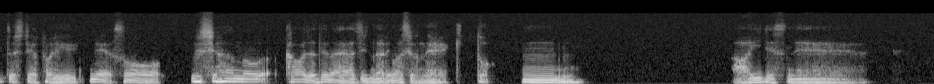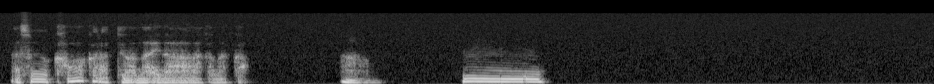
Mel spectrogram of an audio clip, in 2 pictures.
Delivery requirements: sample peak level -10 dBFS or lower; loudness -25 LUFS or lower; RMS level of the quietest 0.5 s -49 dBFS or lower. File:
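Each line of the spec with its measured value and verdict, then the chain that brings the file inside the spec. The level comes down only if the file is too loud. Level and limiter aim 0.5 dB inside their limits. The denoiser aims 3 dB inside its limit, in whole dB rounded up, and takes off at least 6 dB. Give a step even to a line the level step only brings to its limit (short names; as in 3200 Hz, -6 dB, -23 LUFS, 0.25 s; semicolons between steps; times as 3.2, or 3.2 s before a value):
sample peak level -5.0 dBFS: fail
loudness -16.5 LUFS: fail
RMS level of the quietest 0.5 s -46 dBFS: fail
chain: gain -9 dB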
